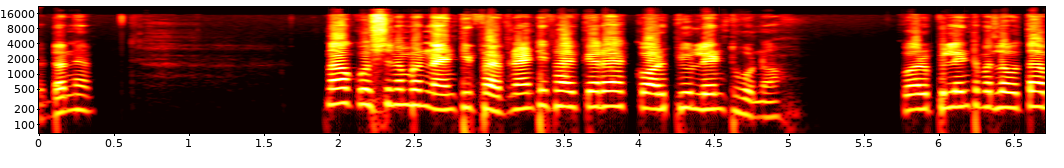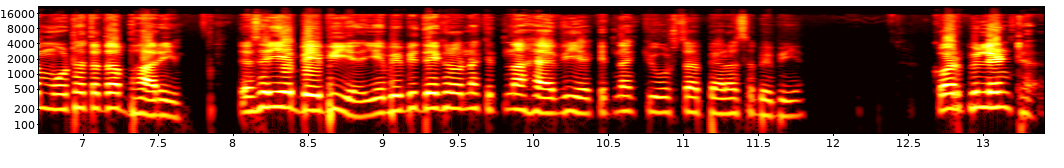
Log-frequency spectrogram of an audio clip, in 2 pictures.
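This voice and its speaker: A man's voice: high-pitched, a little mellow, smooth, no echo. An Indian man teaching an exam-prep vocabulary lesson, asking questions and answering them himself, repeating each word as a drill. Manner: repetitive, drilling.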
